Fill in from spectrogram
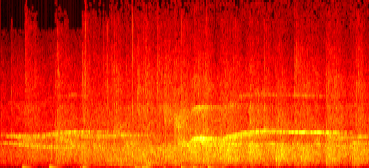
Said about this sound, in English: Please, can I hear a louder shout of amen? May we please give the Lord a louder clap of celebration.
